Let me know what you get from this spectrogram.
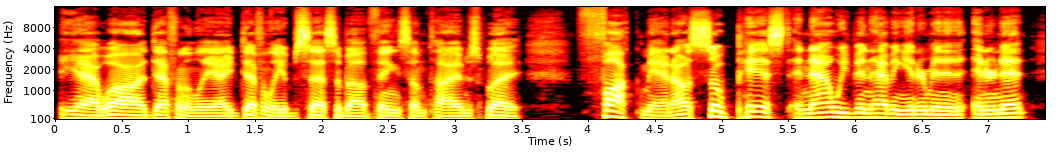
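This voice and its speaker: A man's voice: medium pitch, fast, a bit bright, clean tone, no room sound, studio quality. A man hosting a podcast in casual chat, telling rambling stories and swearing freely. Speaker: podcast host.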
